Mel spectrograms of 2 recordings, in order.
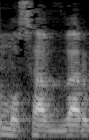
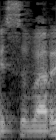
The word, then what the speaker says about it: مسور: حالا بعضی ها مصور میخونن این غلط ها، واو رو تشدید میذارن، اینو بدانید این مسور ابن مخرمه است تلفظ صحیحش،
